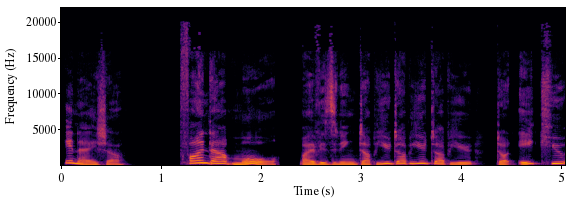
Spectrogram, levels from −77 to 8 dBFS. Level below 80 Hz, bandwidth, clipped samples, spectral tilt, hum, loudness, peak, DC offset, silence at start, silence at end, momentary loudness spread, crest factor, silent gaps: -58 dBFS; over 20 kHz; under 0.1%; -6 dB/octave; none; -19 LUFS; -6 dBFS; under 0.1%; 0.05 s; 0 s; 9 LU; 14 dB; 0.79-1.17 s, 2.20-2.38 s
